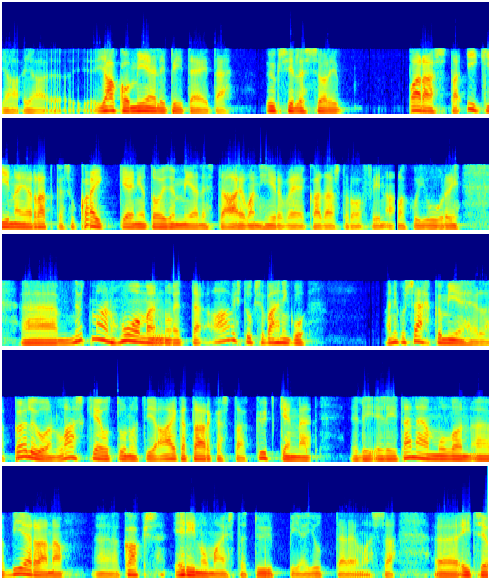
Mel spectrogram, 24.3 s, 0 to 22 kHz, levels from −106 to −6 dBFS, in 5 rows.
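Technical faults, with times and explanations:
5.72 to 17.72 s, packet loss with pitch repetition: audio went missing at 5.72 s (40 ms), 8.76 s (80 ms), 11.26 s (120 ms scattered over 200 ms, runs of up to 40 ms) and 17.66 s (60 ms), consistent with 20 ms packets. The receiver looped the last pitch cycle, so each gap sounds like a brief buzzy hold fading out before the sound resumes, over band-limited G.711 telephone audio.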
